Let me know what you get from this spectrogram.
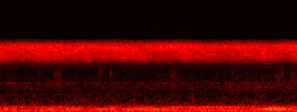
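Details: Steady wall of cicada sound, a continuous shrill electric buzz without rhythm or breaks, with a soft low hum underneath.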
